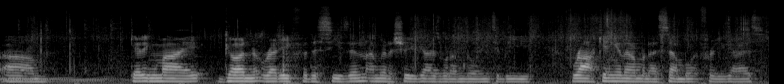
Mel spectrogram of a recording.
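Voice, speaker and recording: A young man in his twenties chatting casually in a vlog, laid-back and rambling, with many fillers, filmed at a desk at home. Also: mid-range voice. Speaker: vlogger. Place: dim room at home, indoors. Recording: music playing behind.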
